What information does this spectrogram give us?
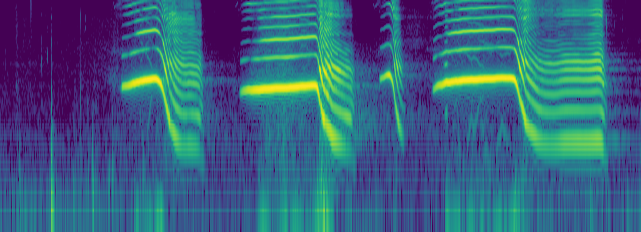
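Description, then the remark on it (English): Four loud elk cow calls given to a bull elk, high nasal mews that hold steady then slide downward into a whiny tail, separated by brief pauses, with a couple of faint clicks at the start. “Once the conversation changes and he gets up out of his bed and you can hear his bugle change, now I'm going to give him a cow call that's like, oh, hey. Hey there, come on over.”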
